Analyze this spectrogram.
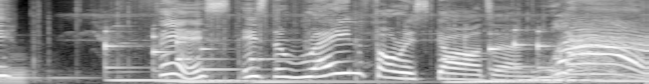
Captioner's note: rainforest sounds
